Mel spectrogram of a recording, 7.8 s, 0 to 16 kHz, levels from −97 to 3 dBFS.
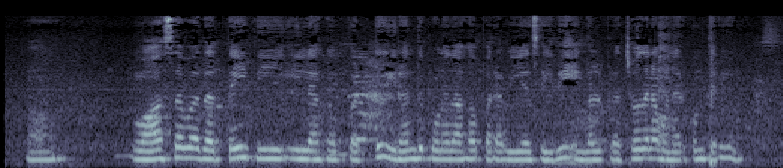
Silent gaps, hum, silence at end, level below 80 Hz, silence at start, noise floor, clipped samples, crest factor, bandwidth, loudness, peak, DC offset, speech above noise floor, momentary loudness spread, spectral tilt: none; none; 0.05 s; -62 dBFS; 0.25 s; -56 dBFS; under 0.1%; 18 dB; 11.5 kHz; -30 LUFS; -12 dBFS; under 0.1%; 27 dB; 10 LU; -5.5 dB/octave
